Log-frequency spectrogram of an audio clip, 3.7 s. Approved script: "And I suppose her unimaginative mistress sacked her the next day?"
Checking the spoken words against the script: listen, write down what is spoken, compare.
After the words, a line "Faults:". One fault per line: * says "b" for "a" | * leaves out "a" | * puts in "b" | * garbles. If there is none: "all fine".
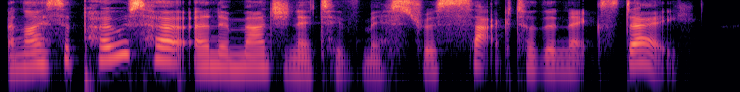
"And I suppose her unimaginative mistress sacked her the next day?"
Faults:
all fine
